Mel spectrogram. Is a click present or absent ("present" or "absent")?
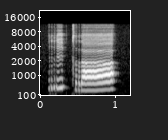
absent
